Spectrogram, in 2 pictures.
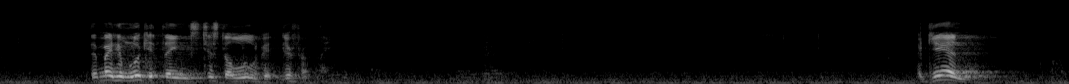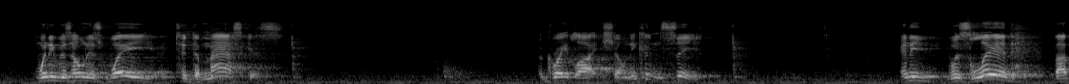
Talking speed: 95 wpm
